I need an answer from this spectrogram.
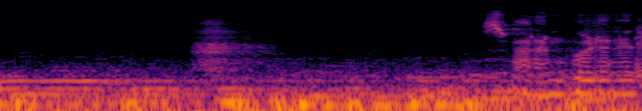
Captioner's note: upbeat music; Ruby sighs; Ruby speaking in foreign language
